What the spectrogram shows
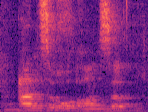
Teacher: I'm very northern with my flat vowels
